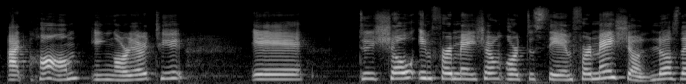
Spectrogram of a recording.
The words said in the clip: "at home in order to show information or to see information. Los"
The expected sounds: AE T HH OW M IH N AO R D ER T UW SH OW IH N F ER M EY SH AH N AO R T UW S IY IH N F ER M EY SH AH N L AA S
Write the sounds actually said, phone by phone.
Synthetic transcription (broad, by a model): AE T HH OW M IH N AO R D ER T UW SH OW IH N F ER M EY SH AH N AO R T UW S IY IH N F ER M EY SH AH N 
